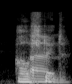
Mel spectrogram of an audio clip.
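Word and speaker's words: Allstedt: Well, by this point, Münzer had already been kicked out of one town, Alstedt. Is that how you pronounce it? – Alstedt, Yeah.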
